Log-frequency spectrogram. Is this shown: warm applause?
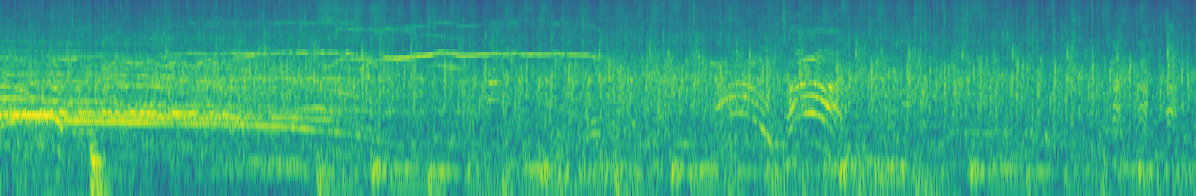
yes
